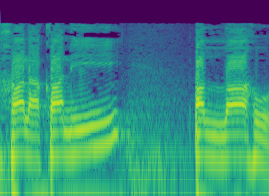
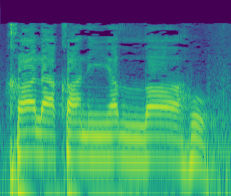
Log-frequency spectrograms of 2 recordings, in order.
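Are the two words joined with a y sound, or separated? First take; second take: separated; joined. First: The two words are said separately, without linking. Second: The words are linked by a y sound with a. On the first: "Kalau kita pisah antara kata khalaqani dengan Allah" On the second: "Tapi kalau kita mau sambung, maka seperti ini"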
